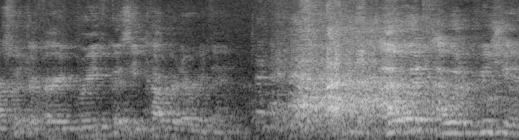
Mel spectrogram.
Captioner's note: audience laughing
